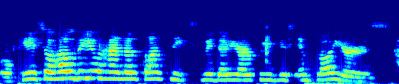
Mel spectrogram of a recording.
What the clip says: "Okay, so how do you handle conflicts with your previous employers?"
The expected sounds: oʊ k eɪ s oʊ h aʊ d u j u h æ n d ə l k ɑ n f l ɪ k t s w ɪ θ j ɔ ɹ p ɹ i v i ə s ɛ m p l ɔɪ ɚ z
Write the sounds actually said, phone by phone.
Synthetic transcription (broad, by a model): oʊ k eɪ s oʊ h aʊ d u j u h æ n d ə l k ɑ n f l ɪ k t s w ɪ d j ɔ ɹ p ɹ i v i ə s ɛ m p l ɔɪ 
